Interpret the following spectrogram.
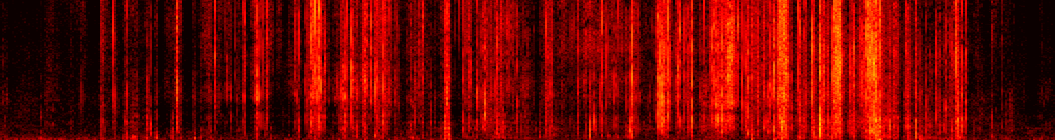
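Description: Wrapper of a Garbage Pail Kids Chrome trading-card pack being torn open and crinkled by hand: a run of crackling tears and rustles that starts about a second in, grows louder in the second half and stops just before the end.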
